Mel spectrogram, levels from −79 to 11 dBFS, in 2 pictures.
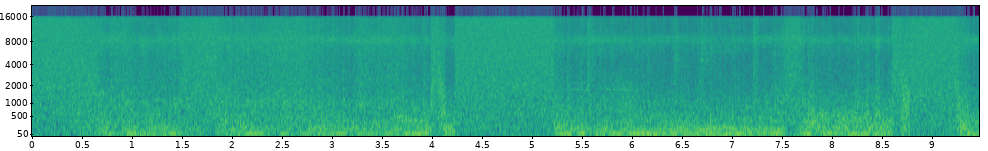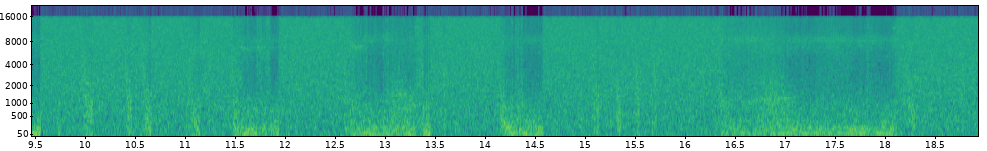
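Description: From start to finish, the speech comes with loud, harsh broadband noise. The samples are built from the wrong bytes. Each value is assembled misaligned or in swapped order, so the fast-changing low bits dominate.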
